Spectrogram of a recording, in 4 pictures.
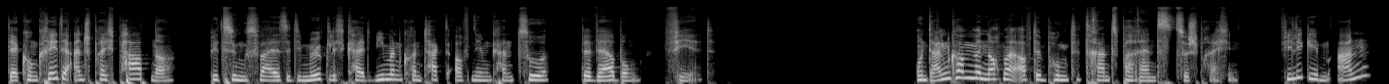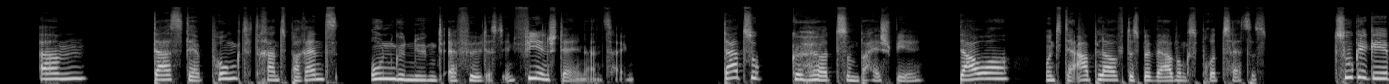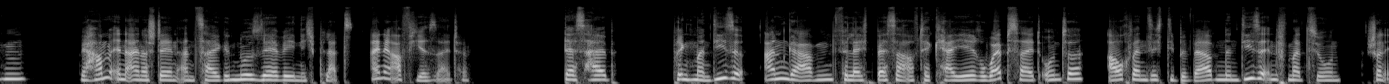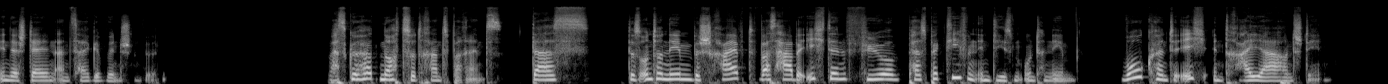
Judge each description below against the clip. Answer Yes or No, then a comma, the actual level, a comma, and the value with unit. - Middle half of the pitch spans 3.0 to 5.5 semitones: Yes, average, 3.7 semitones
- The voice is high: Yes, high, 210 Hz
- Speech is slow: Yes, slow, 120 wpm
